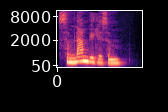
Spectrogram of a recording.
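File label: "somnambulism", British English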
